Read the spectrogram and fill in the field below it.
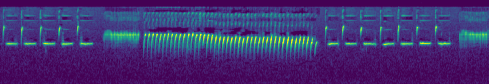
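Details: Canary singing sweet song meant to lure other canaries: bright repeated whistled notes at a steady quick pace, then a long rapid buzzing trill, then more of the same clipped whistles.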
